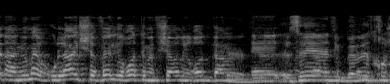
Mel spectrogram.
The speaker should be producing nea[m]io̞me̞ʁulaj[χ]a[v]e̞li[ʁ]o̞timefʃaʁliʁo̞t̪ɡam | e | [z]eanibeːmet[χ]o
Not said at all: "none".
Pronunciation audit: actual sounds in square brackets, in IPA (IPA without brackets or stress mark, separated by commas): n, ʃ, v, ʁ, z, χ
